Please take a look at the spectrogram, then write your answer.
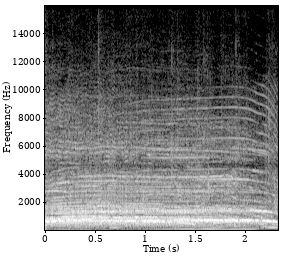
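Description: A loud, steady roar of a crowd of young men cheering and shouting on request as the third round is announced, many voices blending into a dense wall of noise that holds at full volume for the whole stretch.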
